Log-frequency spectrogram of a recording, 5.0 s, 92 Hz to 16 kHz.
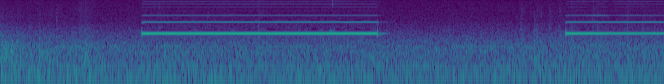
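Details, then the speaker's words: Fluke T5-1000 meter on ohms toning out a de-energized circuit while black and white wires are touched together at about 3-second intervals: clean high beep, pause, beep; continuity found, circuit identified as the fireplace. "he's actually going to be taking the black and the white and touching them together at about 3 second intervals like this so we're going to hear that noise"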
